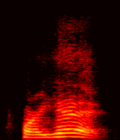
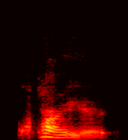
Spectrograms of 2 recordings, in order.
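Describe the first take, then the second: First: The stress is on the second syllable. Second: The stress is on the first syllable. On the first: The speaker calls it wrong. "we don't say quiet" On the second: The speaker calls it right. "we say quiet. And the stress is in that first part, qui"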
